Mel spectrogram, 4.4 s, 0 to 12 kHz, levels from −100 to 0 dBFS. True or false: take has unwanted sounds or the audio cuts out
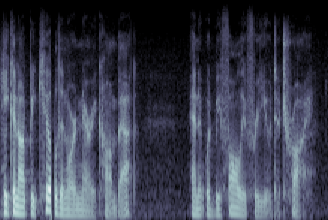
true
